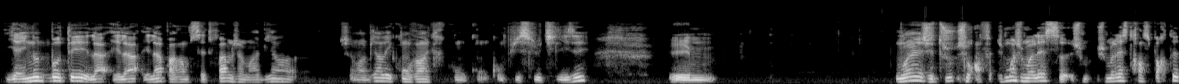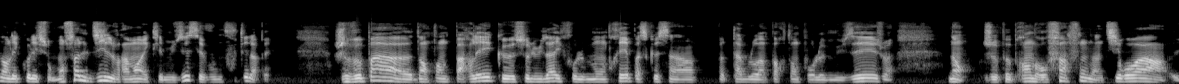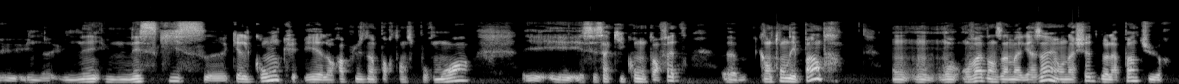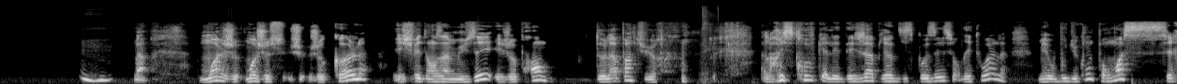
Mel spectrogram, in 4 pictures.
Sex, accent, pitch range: male, French, 115-160 Hz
